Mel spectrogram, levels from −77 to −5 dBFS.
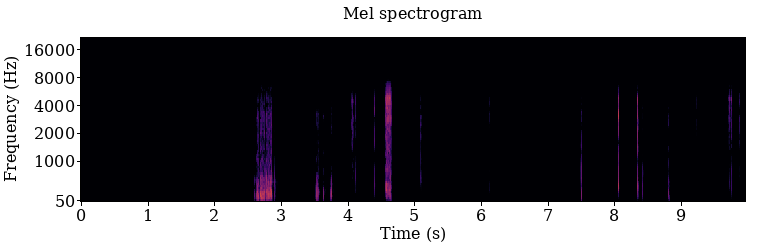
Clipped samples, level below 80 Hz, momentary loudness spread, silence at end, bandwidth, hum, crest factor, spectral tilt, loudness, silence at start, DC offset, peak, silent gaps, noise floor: under 0.1%; -84 dBFS; 24 LU; 0.2 s; 7.4 kHz; none; 34 dB; -2.5 dB/octave; -44 LUFS; 2.6 s; under 0.1%; -18 dBFS; none; -86 dBFS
